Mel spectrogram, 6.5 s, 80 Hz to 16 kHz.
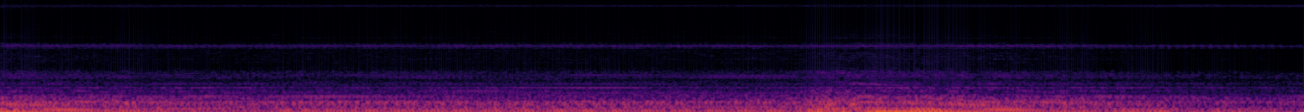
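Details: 2015 VW Scirocco 2.0 TSI 132 kW EA888 CULA, 6-speed manual, 80k km, stock: tonal whine rising with revs, only when hot, on throttle in neutral or in gear, not at idle; dealer found nothing; whining on acceleration.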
